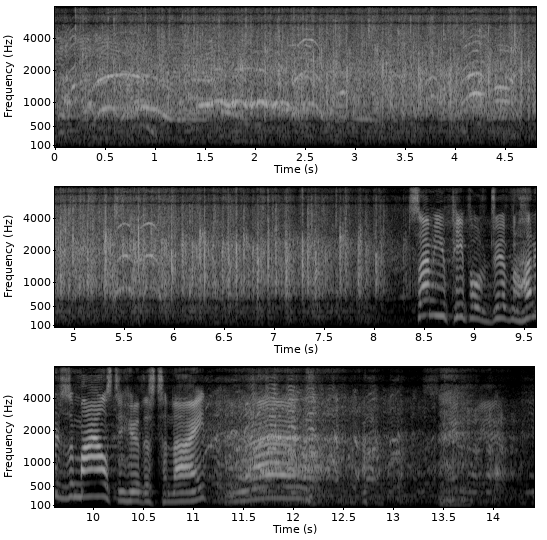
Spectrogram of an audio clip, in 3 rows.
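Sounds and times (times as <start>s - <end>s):
laughter: 0.0s - 1.2s, 11.0s - 14.4s
cheers and shouting voices: 0.0s - 4.8s
loud audience applause: 0.0s - 8.4s
speech: 8.4s - 12.8s.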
